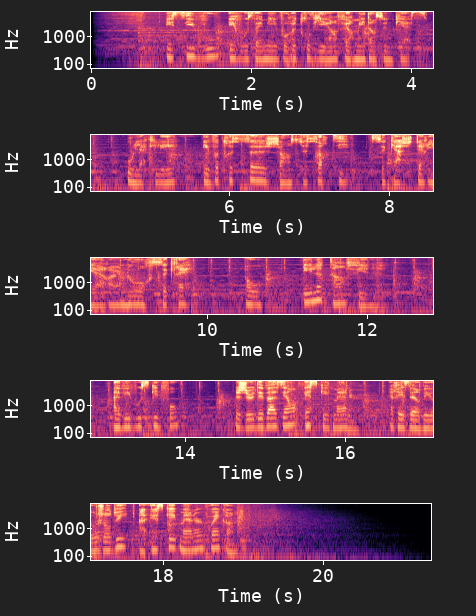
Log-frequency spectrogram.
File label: Commercial French, Canadian French; Escape Manor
